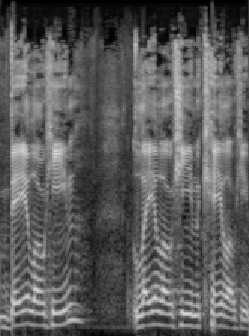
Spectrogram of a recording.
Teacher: before the prefixes, the initial aleph is lost in pronunciation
